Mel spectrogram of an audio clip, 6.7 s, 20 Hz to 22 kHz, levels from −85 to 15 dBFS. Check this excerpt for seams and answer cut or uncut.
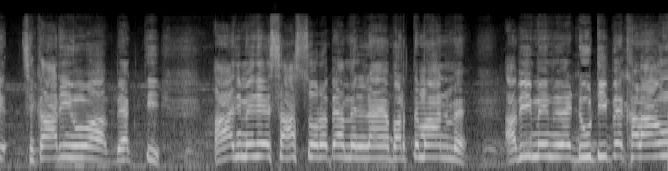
uncut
